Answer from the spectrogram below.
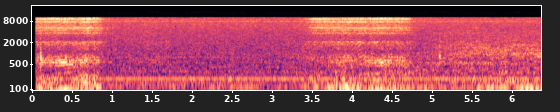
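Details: Sleeping pet snoring: two rough, rattling snores a few seconds apart over a steady low hum.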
